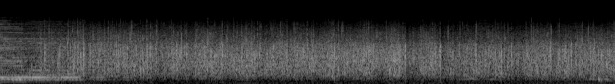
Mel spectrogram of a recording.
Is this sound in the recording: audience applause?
yes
